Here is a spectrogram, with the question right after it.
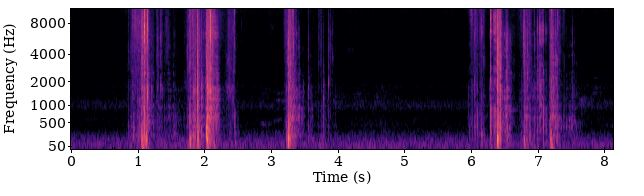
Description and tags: Picking up stacks of DVDs and individual DVDs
